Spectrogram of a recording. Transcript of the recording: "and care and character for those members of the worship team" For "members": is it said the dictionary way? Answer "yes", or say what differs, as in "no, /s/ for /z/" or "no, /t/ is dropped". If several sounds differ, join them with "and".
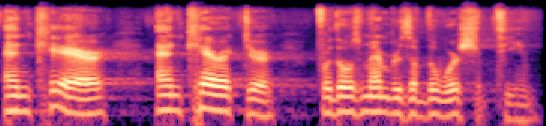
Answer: yes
